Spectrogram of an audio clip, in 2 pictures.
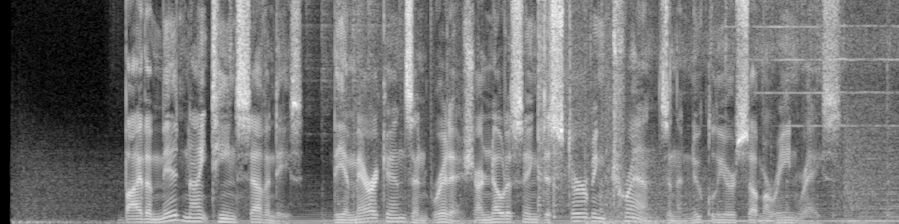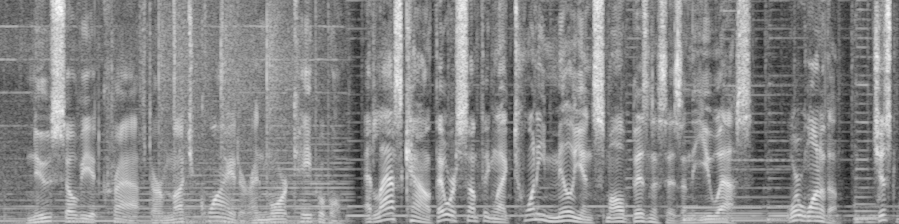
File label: narration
